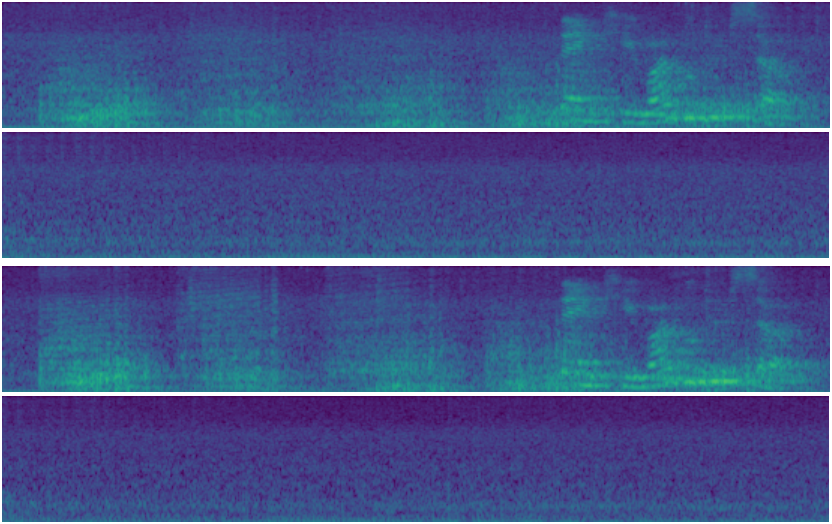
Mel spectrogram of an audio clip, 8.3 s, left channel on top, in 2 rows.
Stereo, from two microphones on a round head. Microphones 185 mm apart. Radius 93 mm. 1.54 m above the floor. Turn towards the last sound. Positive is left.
turn(degrees=15)  # may be behind; listen again after turning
